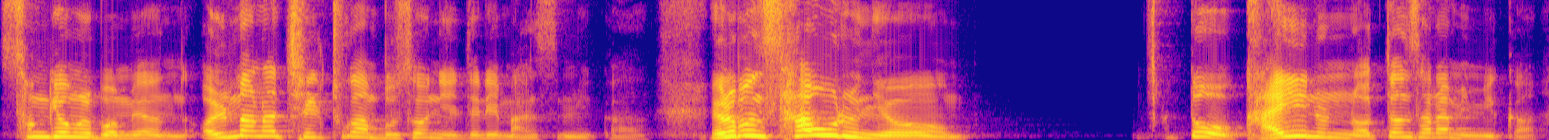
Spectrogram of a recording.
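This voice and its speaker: Pastor guy preaching a sermon, really high and bright voice, asks the church lots of questions. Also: moderate pace. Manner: preaching with rhetorical questions to the congregation; lively, swings between soft and loud delivery. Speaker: senior pastor.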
